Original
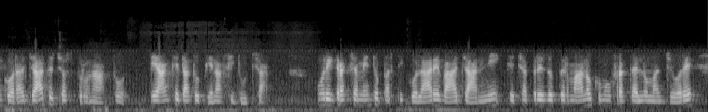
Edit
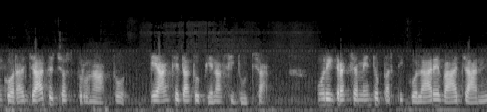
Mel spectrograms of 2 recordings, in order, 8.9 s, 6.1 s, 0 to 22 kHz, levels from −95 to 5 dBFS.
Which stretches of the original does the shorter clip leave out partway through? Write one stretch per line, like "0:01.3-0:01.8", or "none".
none

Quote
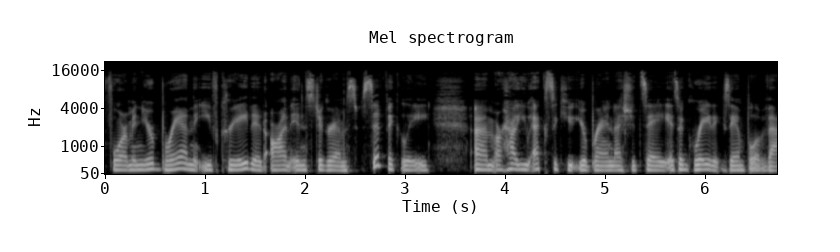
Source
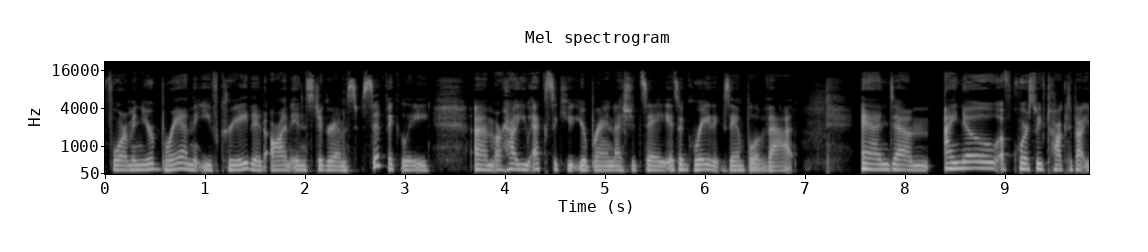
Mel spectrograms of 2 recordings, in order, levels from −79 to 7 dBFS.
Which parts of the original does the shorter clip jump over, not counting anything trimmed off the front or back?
none

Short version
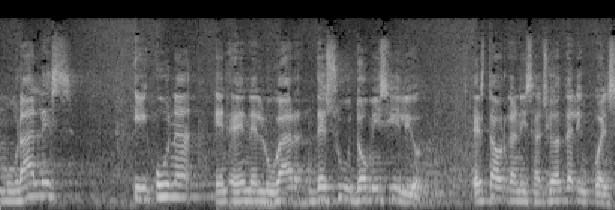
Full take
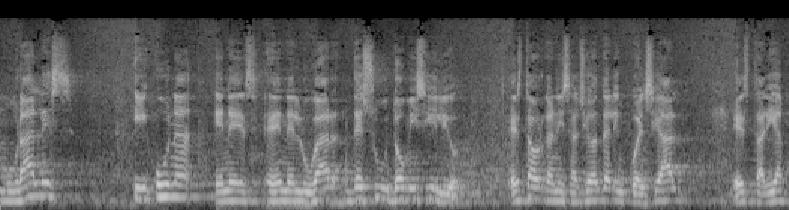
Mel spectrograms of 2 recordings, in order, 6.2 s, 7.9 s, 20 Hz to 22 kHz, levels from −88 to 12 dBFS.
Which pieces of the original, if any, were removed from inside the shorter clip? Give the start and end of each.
0:02.2-0:02.6

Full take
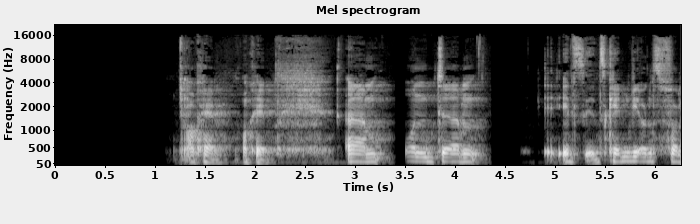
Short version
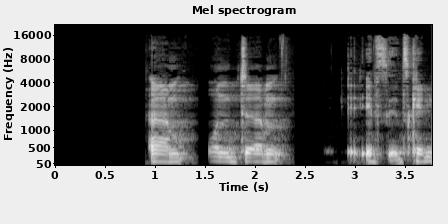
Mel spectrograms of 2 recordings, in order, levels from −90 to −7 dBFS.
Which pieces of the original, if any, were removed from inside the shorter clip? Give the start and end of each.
0:00.9-0:02.9

